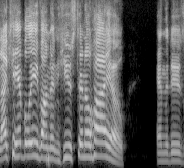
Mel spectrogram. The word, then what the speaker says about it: Houston: So she lives in Houston, Texas, and there actually is a town in Ohio spelled exactly the same. And they pronounce it Houston. It is. Just like Houston Street in Greenwich Village.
